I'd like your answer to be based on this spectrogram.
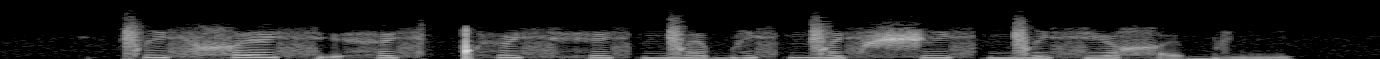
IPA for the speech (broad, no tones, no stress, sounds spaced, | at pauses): ǀ i sʲ χ e sʲ ɛ̰ h ɛ sʲ ǃʰ ʏ sʲ h e sʲ ŋ͡ǀ ɛ b i sʲ ŋ͡ǀ ɛ sʲ ʃ i sʲ ŋ͡ǀ i sʲ ʏ χ ḛ b ḭ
